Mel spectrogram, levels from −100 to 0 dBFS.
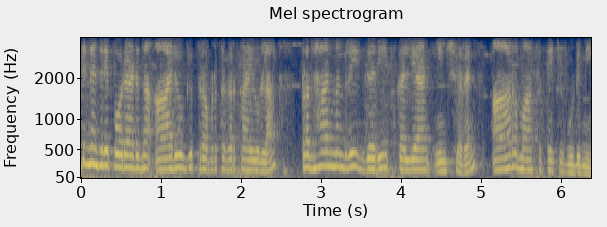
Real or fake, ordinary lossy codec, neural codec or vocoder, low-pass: real; Opus, 16 kbps; none; 3.6 kHz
